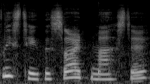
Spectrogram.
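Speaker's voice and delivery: put-on sweet, cute anime maid girl voice. Narrating a delusion, voicing the shopkeeper maid in a cute anime maid voice. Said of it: "she spoke to me in an anime voice".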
